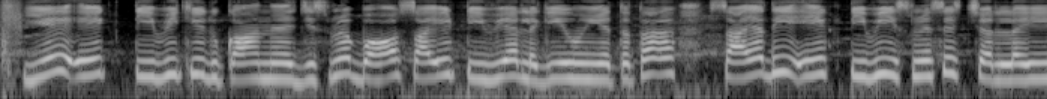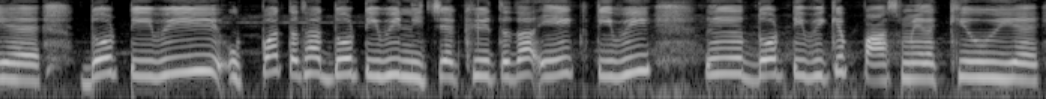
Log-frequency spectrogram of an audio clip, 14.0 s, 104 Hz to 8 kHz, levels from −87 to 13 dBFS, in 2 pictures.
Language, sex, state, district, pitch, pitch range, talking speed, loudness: Hindi, female, Uttar Pradesh, Muzaffarnagar, 285 Hz, 255-310 Hz, 175 wpm, -17 LUFS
